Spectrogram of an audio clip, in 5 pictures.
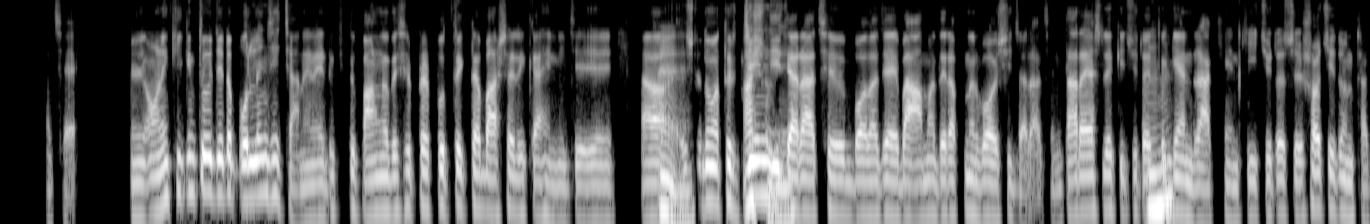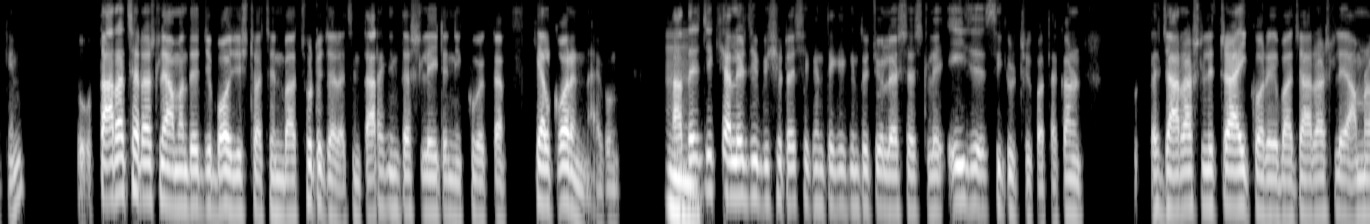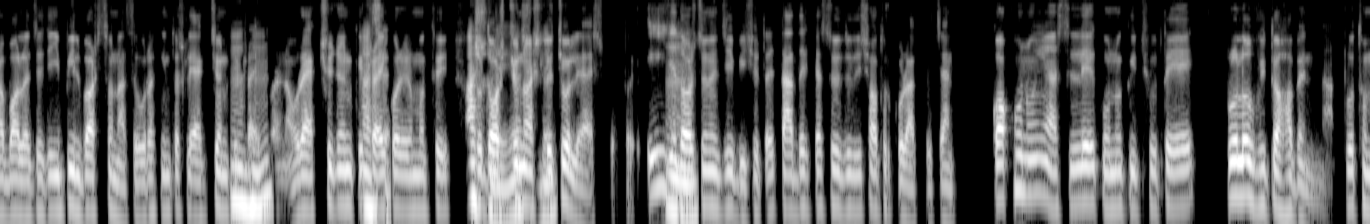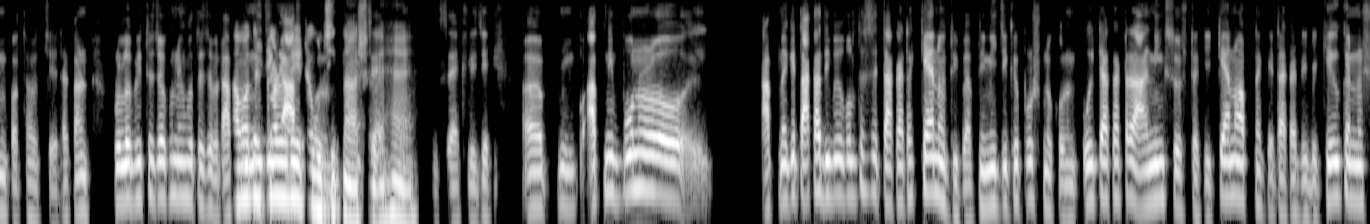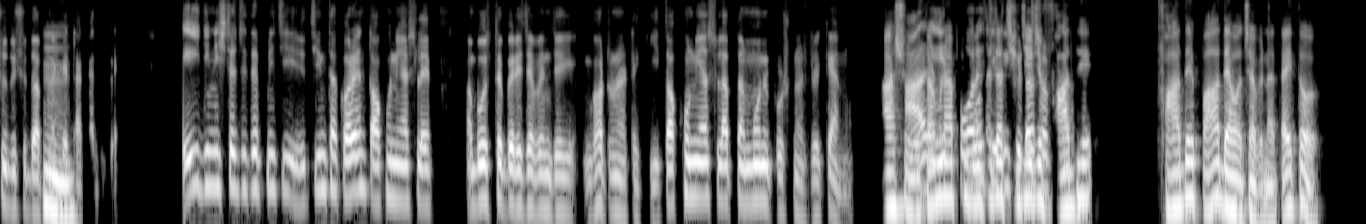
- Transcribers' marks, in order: tapping; in English: "security"; in English: "ইপিল পারসন"; "evil person" said as "ইপিল পারসন"; other background noise; in English: "ask"; in English: "earning source"
- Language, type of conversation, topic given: Bengali, podcast, আপনি অনলাইনে লেনদেন কীভাবে নিরাপদ রাখেন?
